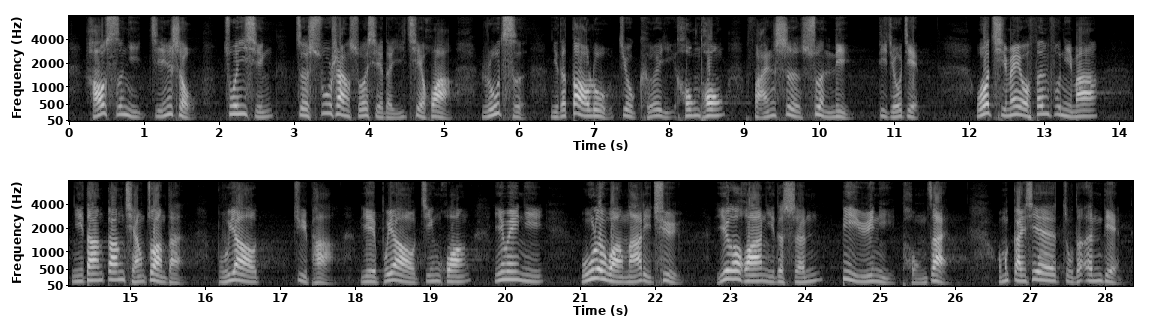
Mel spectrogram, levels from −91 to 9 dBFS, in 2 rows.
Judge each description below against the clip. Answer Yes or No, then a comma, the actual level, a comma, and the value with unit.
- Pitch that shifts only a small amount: No, average, 4.7 semitones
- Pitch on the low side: No, medium, 170 Hz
